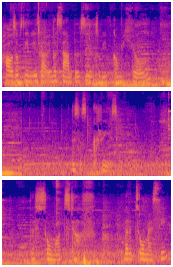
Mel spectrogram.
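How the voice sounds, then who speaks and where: A woman's voice: mid-range voice, steady tone, measured pace, long pauses, loud music behind the voice. A young woman chatting to the camera in a casual travel vlog, talking about her day around the city. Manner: chatty, talks straight to camera; whispers softly in the morning. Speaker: vlogger. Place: city streets and shops, outdoors. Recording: noisy street background.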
